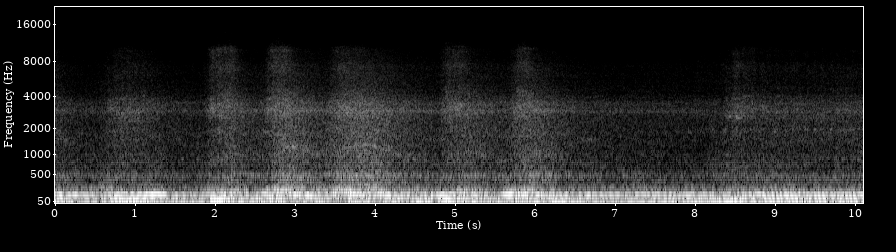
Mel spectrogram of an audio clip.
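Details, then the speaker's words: AMC 232 straight six at idle, plug wire already swapped and still skipping: rough running with a recurring stumble; a lean misfire from a leaking intake manifold gasket. "still got a skip. Well, we're gonna go old school now."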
